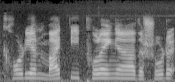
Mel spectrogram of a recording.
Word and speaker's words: Hordeon: See, his name isn't actually pronounced Hordeon, it's Hordeon.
